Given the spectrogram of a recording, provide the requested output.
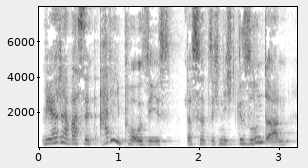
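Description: A skittish young woman who snaps back with cheeky remarks, as a woman reads her. Her lively voice rises and falls freely in this storybook reading. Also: medium pitch, normal speed, close to an everyday voice. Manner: jumpy, sassy. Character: nervous, sharp-tongued young woman companion.

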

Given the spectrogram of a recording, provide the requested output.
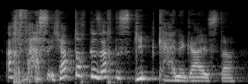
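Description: A woman reading the lines of a quirky, excitable male alien time traveller in a storybook. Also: mid-range voice, brisk. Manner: excitable, rambling, lively.

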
